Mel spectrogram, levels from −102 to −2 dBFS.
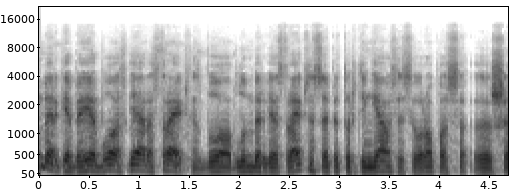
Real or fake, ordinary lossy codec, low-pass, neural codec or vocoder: real; AAC, 64 kbps; 14.4 kHz; none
